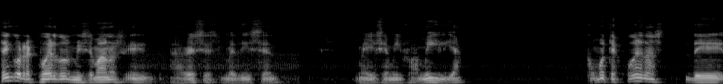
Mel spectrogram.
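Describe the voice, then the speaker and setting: Lively intonation and vocal fry come through on a very clean recording with a silent background. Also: man. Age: 60s. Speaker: evangelist. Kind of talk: sermon. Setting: internet broadcast.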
